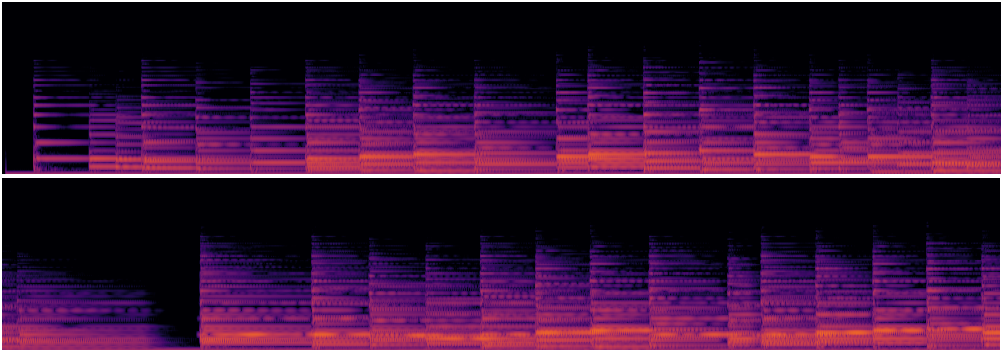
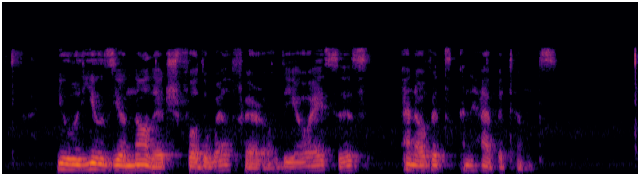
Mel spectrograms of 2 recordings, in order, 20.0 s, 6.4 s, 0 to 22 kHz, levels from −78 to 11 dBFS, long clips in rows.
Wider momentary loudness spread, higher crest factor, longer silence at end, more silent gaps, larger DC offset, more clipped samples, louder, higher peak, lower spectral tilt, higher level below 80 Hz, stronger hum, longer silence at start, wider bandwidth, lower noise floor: second, 11 LU vs 14 LU; about the same, 16 dB vs 18 dB; second, 0 s vs 0.85 s; neither; first, 0.5% vs under 0.1%; neither; about the same, -29 LUFS vs -29 LUFS; about the same, -12 dBFS vs -10 dBFS; first, -8.5 dB/octave vs -5 dB/octave; first, -54 dBFS vs -68 dBFS; neither; first, 0.3 s vs 0.1 s; about the same, 7 kHz vs 7.6 kHz; second, -56 dBFS vs -72 dBFS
